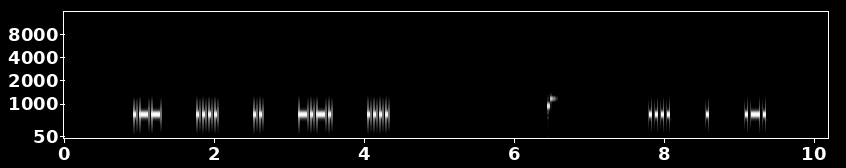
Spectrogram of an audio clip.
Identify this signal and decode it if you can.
Morse code, heard as a keyed tone, about 31 wpm, spaced as for 14 wpm, 700 Hz. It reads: WHICH HER
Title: 4x Character Spacing - Top 200 Words - 30wpm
